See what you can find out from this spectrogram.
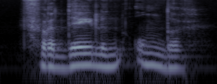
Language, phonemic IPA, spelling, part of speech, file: Dutch, /vərˈdelə(n) ˈɔndər/, verdelen onder, verb, Nl-verdelen onder.ogg
- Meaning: inflection of onderverdelen: 1. plural present indicative 2. plural present subjunctive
